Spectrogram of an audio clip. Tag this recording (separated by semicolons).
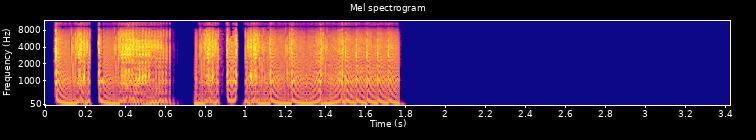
deathcore; e; glitchbreak; h; l; love; o; pink; processed; t; y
